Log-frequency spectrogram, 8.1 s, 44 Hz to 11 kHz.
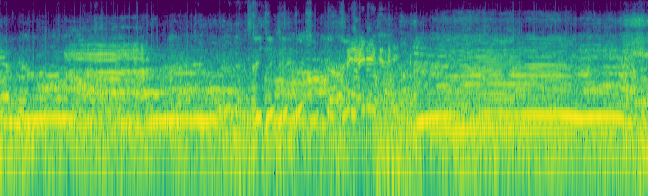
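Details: Sahiwal bull calves being traded as Raniganj cattle market in Dinajpur opens, 10 July 2025: two long, steady, tonal moos, the first around one and a half seconds, the second nearly three seconds, over constant market chatter and voices.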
